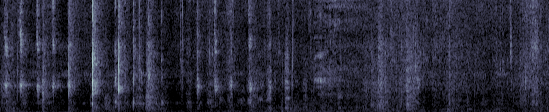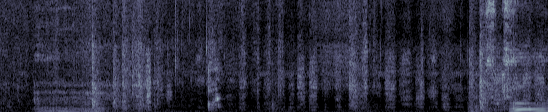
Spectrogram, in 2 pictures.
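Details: Jindo kept as a pet dog in Iksan, panting in quick, irregular breaths over noisy background, with people talking nearby and a louder voice near the end.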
